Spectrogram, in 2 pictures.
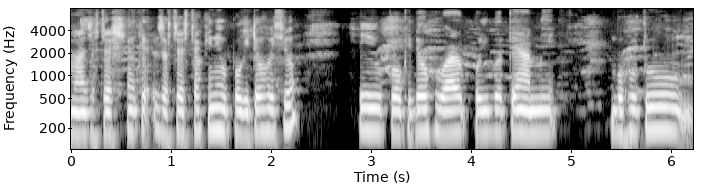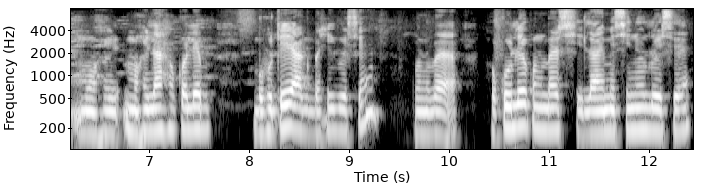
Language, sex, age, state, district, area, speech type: Assamese, female, 60+, Assam, Golaghat, rural, spontaneous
